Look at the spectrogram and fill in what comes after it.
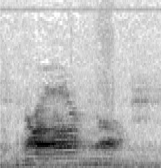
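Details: Pet domestic cat named Checkers, a female, meowing indoors to ask for food after running out; one drawn-out harmonic meow rising then falling, followed by a softer second meow.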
